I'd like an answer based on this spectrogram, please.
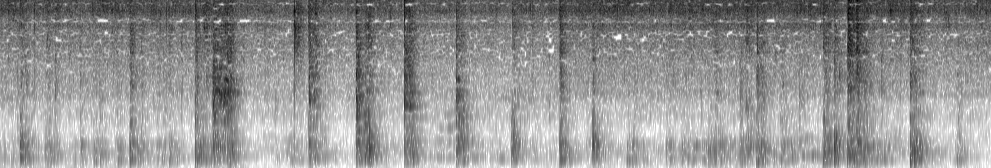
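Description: Sliced onions and carrots sizzling as they sauté in a metal kadai, while a perforated metal skimmer spoon scrapes and knocks against the pan in repeated irregular strokes.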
